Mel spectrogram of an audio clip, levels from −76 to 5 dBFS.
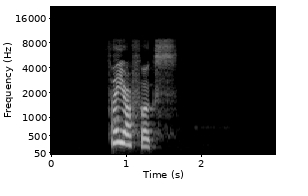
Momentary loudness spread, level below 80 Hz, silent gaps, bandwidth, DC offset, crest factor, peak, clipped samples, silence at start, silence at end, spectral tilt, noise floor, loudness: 17 LU; -78 dBFS; none; 9.4 kHz; under 0.1%; 20 dB; -4 dBFS; under 0.1%; 0.8 s; 1.4 s; -3 dB/octave; -79 dBFS; -18 LUFS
